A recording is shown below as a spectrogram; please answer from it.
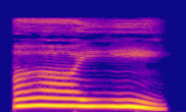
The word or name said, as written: ಈ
